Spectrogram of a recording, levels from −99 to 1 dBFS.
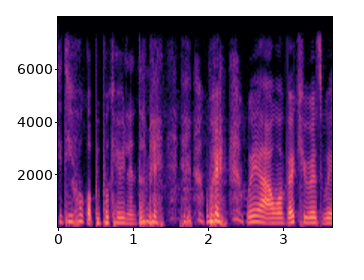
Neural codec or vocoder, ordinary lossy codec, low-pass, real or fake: none; none; 7.2 kHz; real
